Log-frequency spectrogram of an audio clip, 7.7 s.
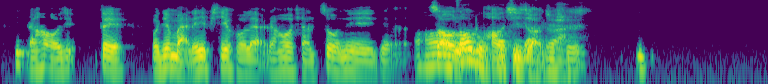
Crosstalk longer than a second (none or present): present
